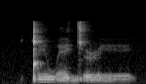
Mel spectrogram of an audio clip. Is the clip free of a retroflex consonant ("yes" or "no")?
no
